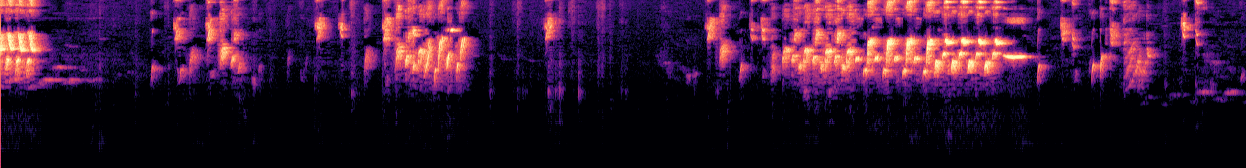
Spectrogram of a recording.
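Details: Song of a European goldfinch for tutoring goldfinches and canaries: scattered liquid twitters and short trilled bursts, then a sustained rolling trill near the middle, finishing with more tinkling high notes.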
